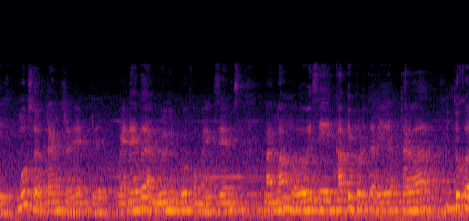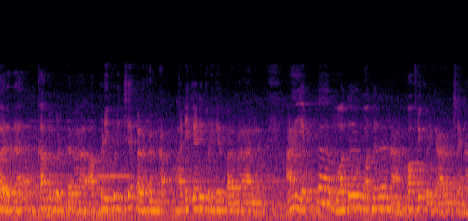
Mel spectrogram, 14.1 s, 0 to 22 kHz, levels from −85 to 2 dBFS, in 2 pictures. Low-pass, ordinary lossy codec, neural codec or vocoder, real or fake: none; none; none; real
